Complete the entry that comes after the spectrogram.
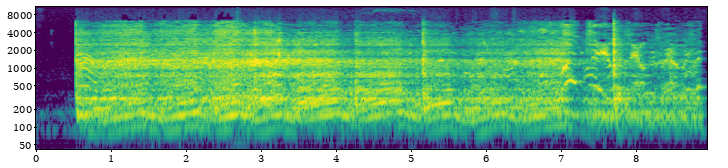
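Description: Cars at a street takeover, a loud sustained roar of engines and tire squeal from a crowded scene, with voices mixed into the din.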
